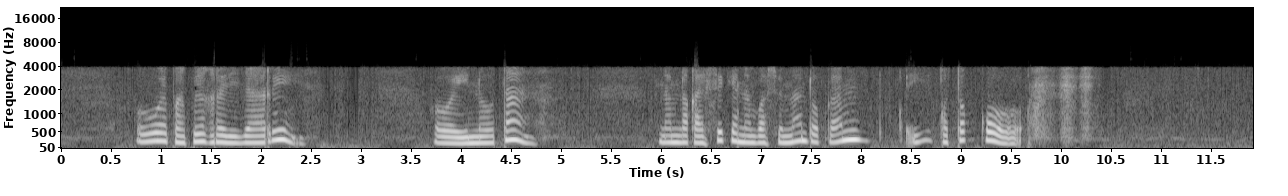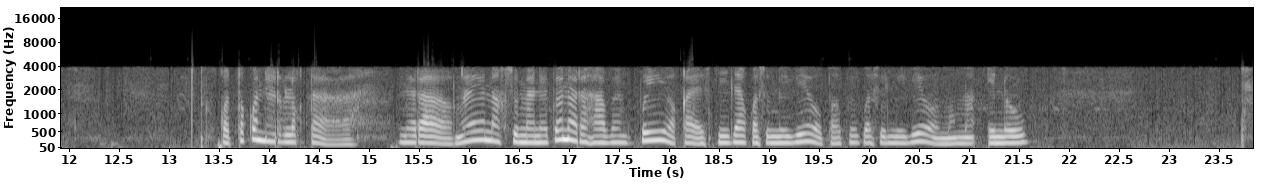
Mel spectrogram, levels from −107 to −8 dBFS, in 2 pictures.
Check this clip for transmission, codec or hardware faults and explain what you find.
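No transmission, codec or hardware faults turn up in the clip.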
